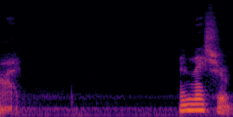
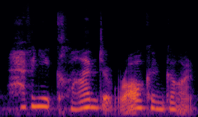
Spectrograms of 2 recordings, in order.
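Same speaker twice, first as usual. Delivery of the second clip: ordinary delivery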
